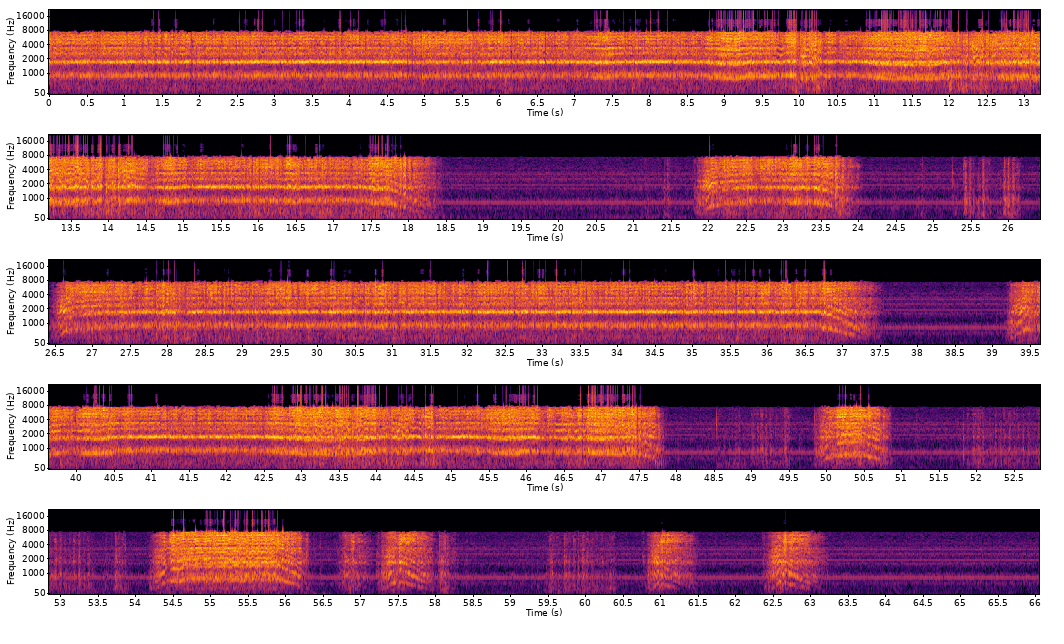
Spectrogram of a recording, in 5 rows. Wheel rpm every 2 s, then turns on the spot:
230, 230, 230, 230, 230, 230, 210, 220, 210, 20, 10, 160, 10, 140, 230, 240, 230, 230, 100, 50, 220, 220, 230, 180, 20, 40, 10, 140, 40, 10, 10, 10, 0.
50-54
